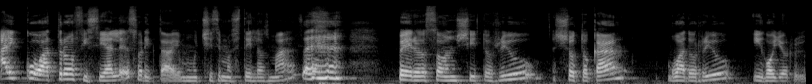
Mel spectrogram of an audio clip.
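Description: In a very clean recording with a silent background, a woman with an unremarkable speaking voice talks at a fairly slow pace, using a medium pitch and lively intonation. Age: 20s. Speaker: athlete. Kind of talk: casual chat.

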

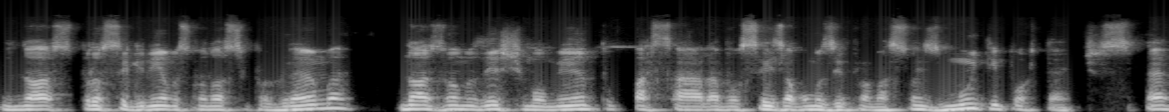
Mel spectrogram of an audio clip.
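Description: Somewhat breathy and dark, mellow in tone, a man's voice moves with fairly even intonation. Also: medium pitch for a man, moderate pace. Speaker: pastor and radio host. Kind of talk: radio sermon.

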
